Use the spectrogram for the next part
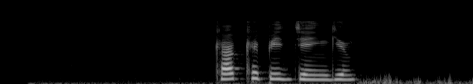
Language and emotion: Russian, neutral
